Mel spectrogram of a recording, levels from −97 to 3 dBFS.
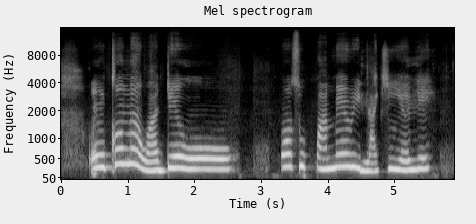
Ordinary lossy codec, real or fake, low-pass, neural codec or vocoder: none; fake; 14.4 kHz; codec, 32 kHz, 1.9 kbps, SNAC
